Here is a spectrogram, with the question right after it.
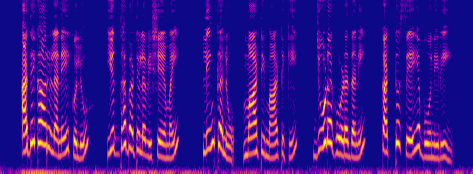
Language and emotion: Telugu, neutral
